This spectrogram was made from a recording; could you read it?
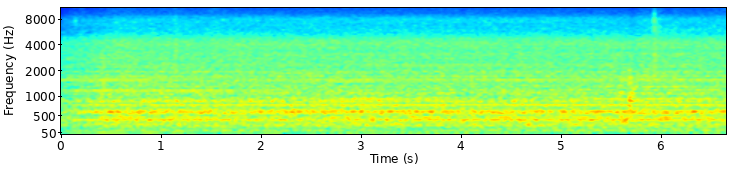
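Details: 1983 Geminis GE-1000-A 40"/51" x 120" gap bed engine lathe, 40 hp, 18 spindle speeds 5.6–1120 RPM, run at higher speed (around 710 RPM mentioned); smooth even gear whir, no knocks or grinding, gearbox healthy.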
